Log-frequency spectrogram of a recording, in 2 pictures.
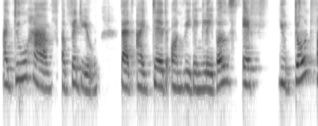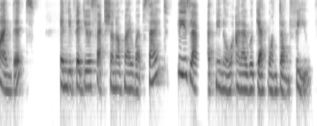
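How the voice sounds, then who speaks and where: A woman with a Trinidadian accent speaks at a slow pace in a slightly low voice. She presents health advice informally, straight to her viewers, in a deliberate way that leans on key words for emphasis. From Trinidad and Tobago. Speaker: health and wellness video presenter. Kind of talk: informal instructional talk to viewers.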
